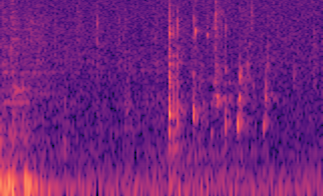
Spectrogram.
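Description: A glass liquor bottle set down on the bar with a single thump. About a second later, a jigger of rum is poured over ice in a glass, with a few light splashes and drips.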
